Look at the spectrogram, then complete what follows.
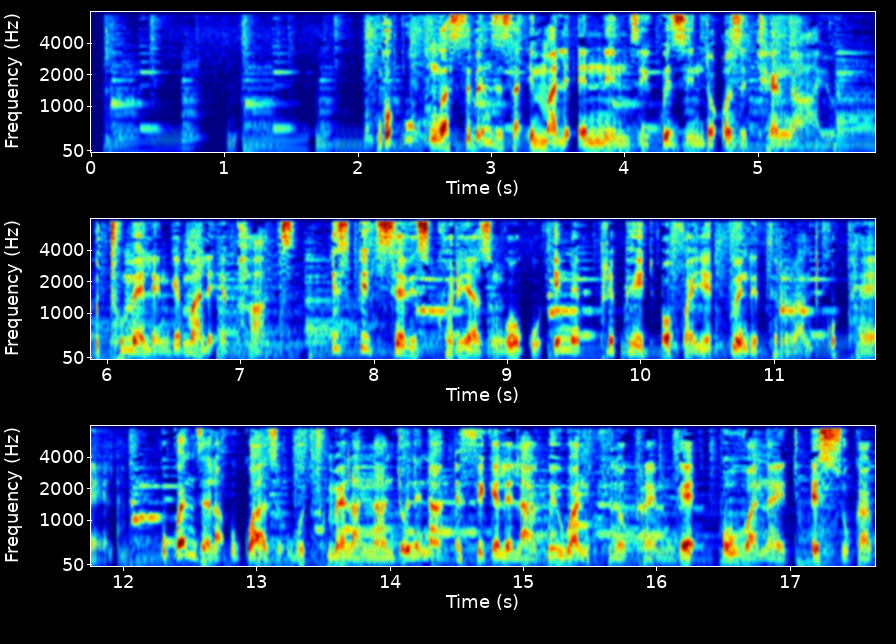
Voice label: Xhosa Hard Sell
